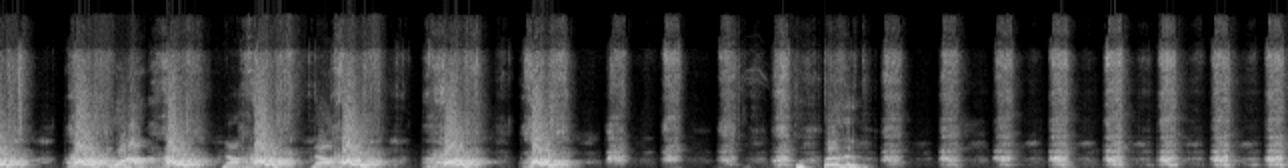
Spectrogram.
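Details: Pit Bull barking during a dog challenge, its handler warning it would bite and tear; harsh, broad barks overlap human voices for four seconds, then a rapid run of short, sharp barks about twice a second.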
